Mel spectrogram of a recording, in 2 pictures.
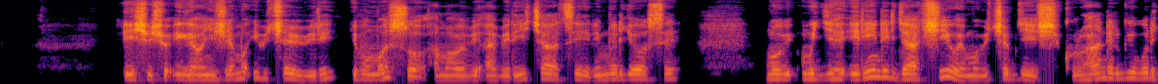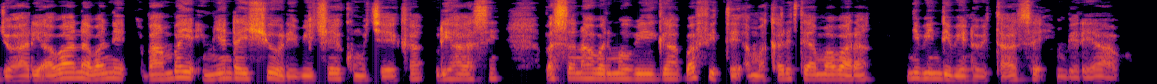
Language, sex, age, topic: Kinyarwanda, male, 18-24, education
